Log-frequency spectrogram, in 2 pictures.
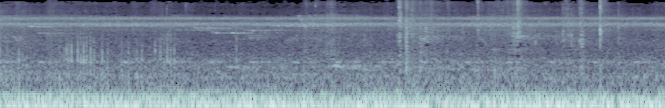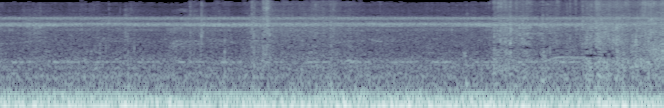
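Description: A steady high-pitched drone of forest insects, with a low rumble underneath and a few brief clicks and rustles.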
